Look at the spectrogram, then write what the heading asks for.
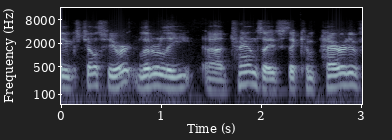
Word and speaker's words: excelsior: it it's a yeah it's more of a medieval latin pronunciation of excelsior you know you can say but it's really excelsior you know someone with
